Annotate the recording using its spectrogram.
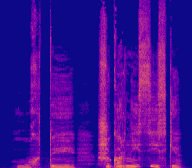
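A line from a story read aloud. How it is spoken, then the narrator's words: Breathed out. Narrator (Russian): выдохнул Миша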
